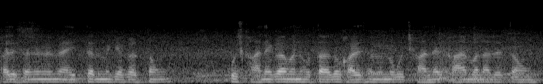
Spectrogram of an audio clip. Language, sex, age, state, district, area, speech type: Hindi, male, 30-45, Madhya Pradesh, Harda, urban, spontaneous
